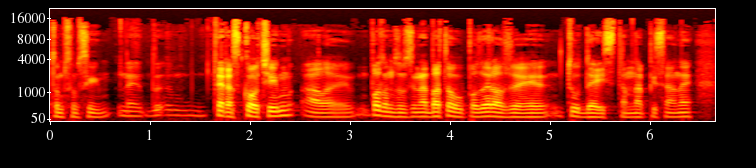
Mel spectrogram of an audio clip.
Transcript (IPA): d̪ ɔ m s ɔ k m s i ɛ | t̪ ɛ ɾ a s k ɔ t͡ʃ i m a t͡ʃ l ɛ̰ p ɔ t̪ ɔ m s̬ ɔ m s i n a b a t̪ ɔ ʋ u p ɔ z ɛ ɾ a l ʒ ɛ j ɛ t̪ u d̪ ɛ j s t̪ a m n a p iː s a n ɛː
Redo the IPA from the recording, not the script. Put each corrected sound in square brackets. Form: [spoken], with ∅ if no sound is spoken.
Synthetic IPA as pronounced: [t̪] ɔ m s ɔ [∅] m s i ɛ | t̪ ɛ ɾ a s k ɔ t͡ʃ i m a [∅] l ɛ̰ p ɔ t̪ ɔ m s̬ ɔ m s i n a b a t̪ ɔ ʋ u p ɔ z ɛ ɾ a l ʒ ɛ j ɛ t̪ u d̪ ɛ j s t̪ a m n a p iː s a n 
